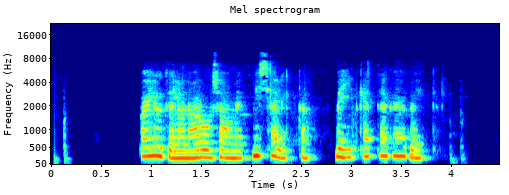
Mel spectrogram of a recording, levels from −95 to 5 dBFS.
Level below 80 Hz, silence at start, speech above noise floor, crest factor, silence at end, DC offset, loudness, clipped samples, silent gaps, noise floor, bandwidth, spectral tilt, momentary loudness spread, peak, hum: -72 dBFS; 0.9 s; over 71 dB; 14 dB; 0.75 s; under 0.1%; -20 LUFS; under 0.1%; none; under -90 dBFS; 7.6 kHz; -7.5 dB/octave; 9 LU; -6 dBFS; none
